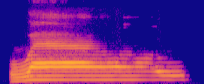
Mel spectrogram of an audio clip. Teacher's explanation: দুই ঠোঁট শুরুতেও গোল হবে, শেষেও গোল হবে।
